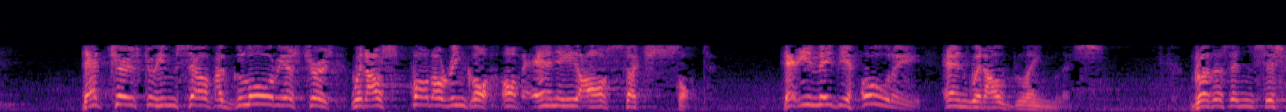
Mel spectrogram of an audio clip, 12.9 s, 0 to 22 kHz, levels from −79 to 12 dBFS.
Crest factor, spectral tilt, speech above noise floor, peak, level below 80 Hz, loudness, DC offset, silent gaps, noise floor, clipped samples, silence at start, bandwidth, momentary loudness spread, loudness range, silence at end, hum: 18 dB; -9 dB/octave; 34 dB; -2 dBFS; -64 dBFS; -18 LUFS; under 0.1%; none; -52 dBFS; under 0.1%; 0.8 s; 4.3 kHz; 11 LU; 4 LU; 0 s; none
